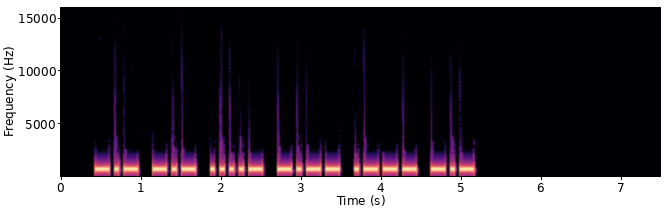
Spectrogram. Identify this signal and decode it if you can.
Morse code, heard as a keyed tone, about 20 wpm, 700 Hz. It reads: KK4YJK
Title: USA Call Signs - 6 Characters - Repeated 2x - 20wpm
